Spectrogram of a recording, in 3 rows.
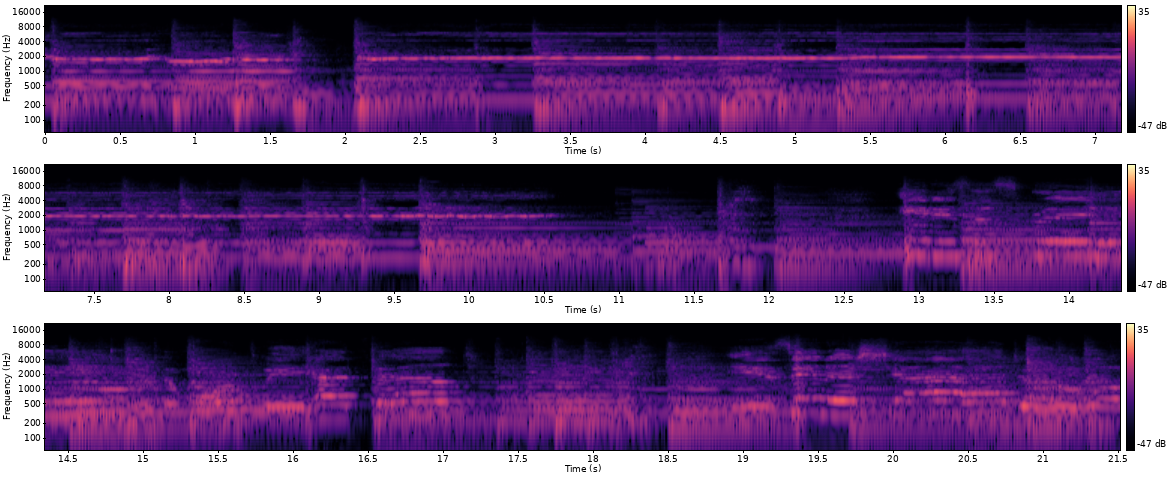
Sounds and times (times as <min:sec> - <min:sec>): Male singing: 0:00.0 - 0:10.6, 0:12.8 - 0:17.3, 0:18.9 - 0:21.5
Music: 0:00.0 - 0:21.5.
